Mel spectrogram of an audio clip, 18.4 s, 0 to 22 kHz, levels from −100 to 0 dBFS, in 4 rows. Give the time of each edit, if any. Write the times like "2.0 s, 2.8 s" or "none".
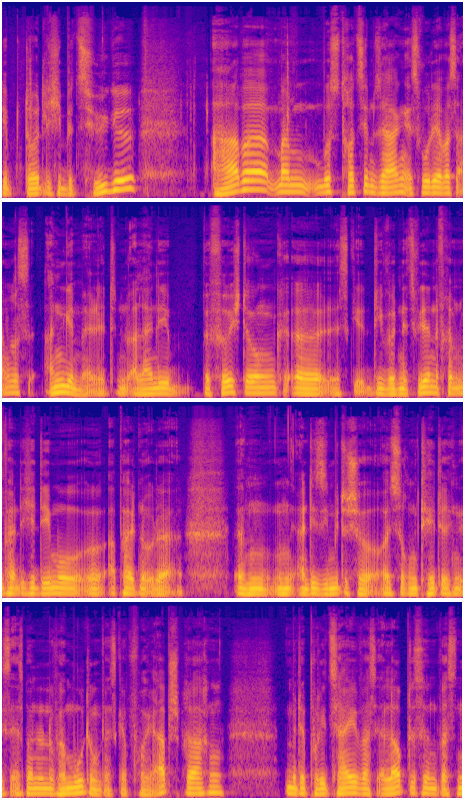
14.8 s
